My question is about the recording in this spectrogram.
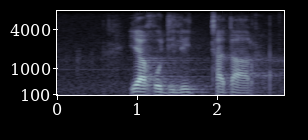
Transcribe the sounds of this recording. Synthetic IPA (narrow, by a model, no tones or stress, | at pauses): jaχodilɪtʰatʼaːrɔ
